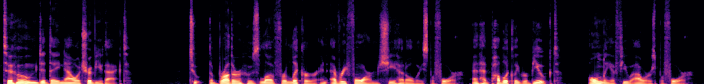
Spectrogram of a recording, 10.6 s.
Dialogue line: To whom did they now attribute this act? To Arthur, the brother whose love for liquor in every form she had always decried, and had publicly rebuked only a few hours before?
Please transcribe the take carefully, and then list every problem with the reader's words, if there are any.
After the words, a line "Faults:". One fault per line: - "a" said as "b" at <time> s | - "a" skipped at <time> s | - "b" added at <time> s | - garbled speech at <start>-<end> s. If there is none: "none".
To whom did they now attribute act? To The brother whose love for liquor in every form she had always before, and had publicly rebuked only a few hours before?
Faults:
- "this" skipped at 1.6 s
- "Arthur" skipped at 3.0 s
- "decried" said as "before" at 6.4 s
